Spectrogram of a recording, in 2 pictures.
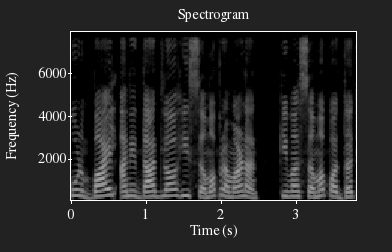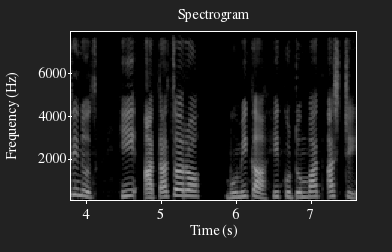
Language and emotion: Goan Konkani, neutral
